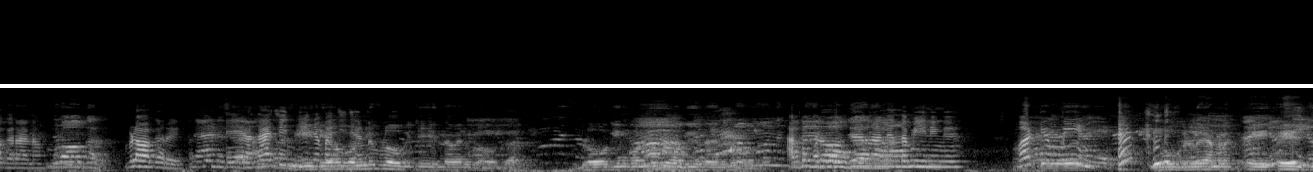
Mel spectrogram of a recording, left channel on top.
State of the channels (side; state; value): left; silent; digital silence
